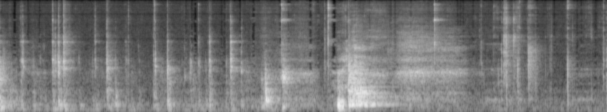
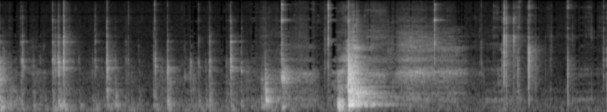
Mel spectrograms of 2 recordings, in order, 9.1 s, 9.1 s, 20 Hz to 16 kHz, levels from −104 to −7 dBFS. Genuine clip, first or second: second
